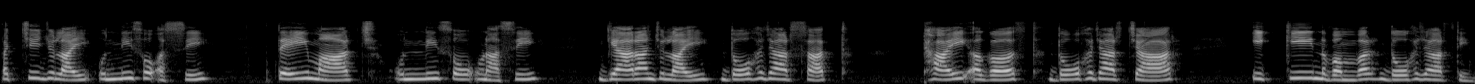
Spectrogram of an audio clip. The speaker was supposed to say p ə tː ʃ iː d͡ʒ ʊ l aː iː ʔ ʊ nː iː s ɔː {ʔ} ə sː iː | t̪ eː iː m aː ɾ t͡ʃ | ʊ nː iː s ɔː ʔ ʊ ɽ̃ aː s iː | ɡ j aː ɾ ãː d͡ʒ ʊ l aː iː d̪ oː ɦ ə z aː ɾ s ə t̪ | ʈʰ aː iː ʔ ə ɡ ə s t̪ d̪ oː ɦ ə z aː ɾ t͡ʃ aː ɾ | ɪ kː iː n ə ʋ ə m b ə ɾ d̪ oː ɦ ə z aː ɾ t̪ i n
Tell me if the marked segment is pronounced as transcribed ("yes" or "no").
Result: yes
